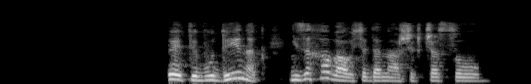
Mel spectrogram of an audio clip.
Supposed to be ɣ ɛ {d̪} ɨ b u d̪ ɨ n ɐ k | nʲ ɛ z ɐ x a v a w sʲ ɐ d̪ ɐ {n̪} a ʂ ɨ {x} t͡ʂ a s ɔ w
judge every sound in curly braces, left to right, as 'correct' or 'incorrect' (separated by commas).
incorrect, correct, correct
